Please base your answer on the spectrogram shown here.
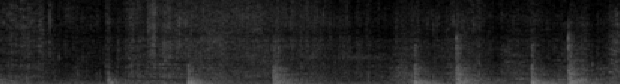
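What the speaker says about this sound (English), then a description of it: "and we're just gonna stir it." Mexican-style almond sauce stirred in a pan over medium heat, soft rhythmic scraping strokes about every half second over a faint simmering hiss, quiet and close with no voices.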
